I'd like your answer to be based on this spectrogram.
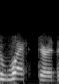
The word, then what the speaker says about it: Welcher: It's Welcher. The CH is like a K.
